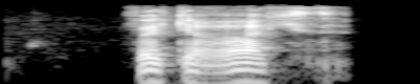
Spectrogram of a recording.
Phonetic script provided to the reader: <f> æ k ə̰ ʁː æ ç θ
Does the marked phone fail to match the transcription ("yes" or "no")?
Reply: no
